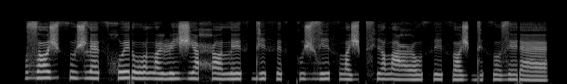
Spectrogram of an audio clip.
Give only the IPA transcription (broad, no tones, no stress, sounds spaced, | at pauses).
z ɒ ʒ θ u ʒ l æ θ χʷ e ɾ o lˠ e ɭ i ʒ e ħ ɒ l e θ d i θ e θ k u ʒ z i θ lˠ e ʒ t͡sʰ i lˠ æ ʕ o θ i θ ɒ ʒ d i θ o z e ɾ æ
